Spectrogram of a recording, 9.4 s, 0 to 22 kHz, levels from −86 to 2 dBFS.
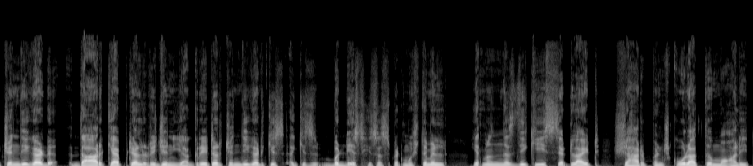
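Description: At 5.95 to 5.98 s, right after "بڈِس حصس پیٹھ مٗشتمِل", the speech is broken by damaged data in a compressed stream. For about 30 ms the decoder is fed bytes that no longer form valid frames, so it either misinterprets them or discards them, then hunts for the next intact frame header to regain sync. The result is a brief disruption in place of the speech.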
